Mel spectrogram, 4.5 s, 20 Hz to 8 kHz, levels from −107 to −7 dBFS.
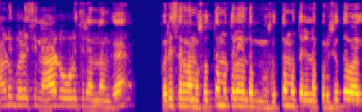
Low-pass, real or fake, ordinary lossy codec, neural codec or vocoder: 7.2 kHz; real; none; none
